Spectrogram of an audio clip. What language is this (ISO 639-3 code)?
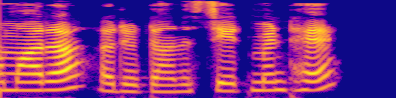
hin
